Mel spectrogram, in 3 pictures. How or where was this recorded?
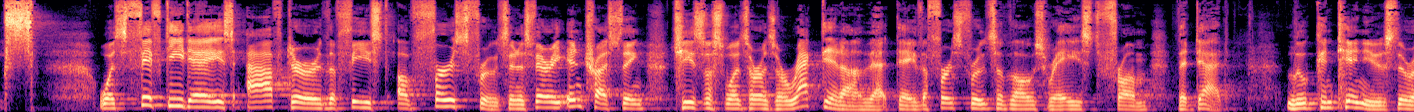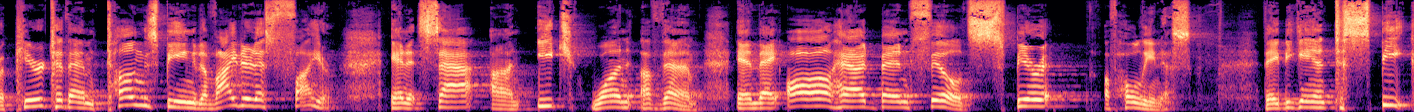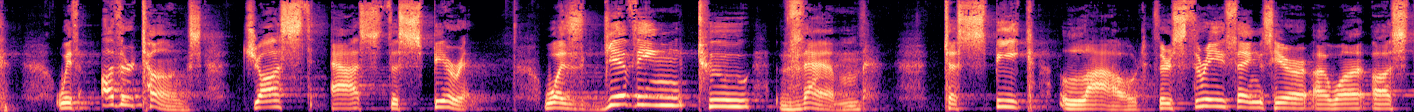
large echoing room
